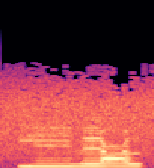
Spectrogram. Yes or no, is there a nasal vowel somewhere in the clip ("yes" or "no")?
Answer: yes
